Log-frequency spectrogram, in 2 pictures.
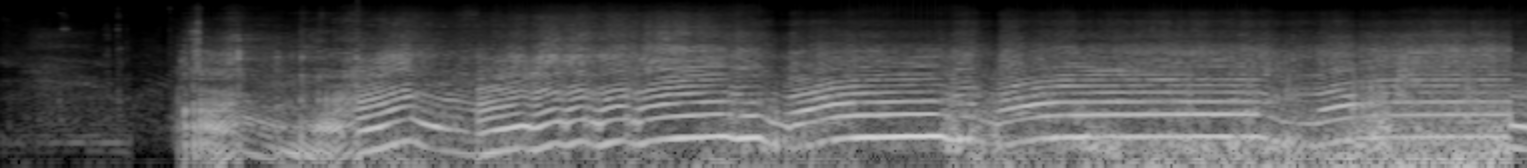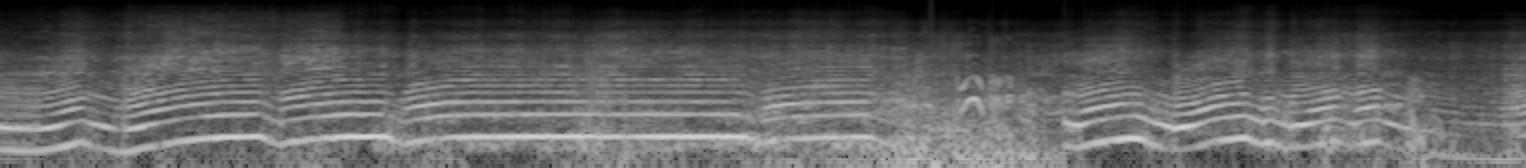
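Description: Small motorbike engine, loud, starting about a second in and revving up and dropping back again and again as the bike rides along, with stretches held at a steady pitch.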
